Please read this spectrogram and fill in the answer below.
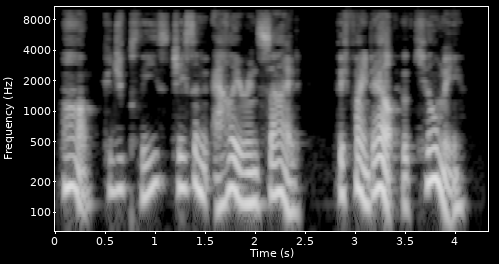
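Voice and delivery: put-on hushed voice. Retelling a character's argument on a porch: imitating a hushed voice. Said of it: "Charlotte's kinda trying to keep her voice down".

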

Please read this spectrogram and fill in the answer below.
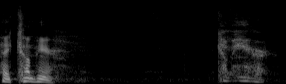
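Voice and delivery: gentle, kind, very hushed voice. A speaker voices Jesus calling out to the listeners; kind voice of Jesus. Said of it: "the kind voice of Jesus".

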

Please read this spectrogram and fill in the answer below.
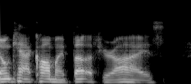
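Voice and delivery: usual speaking voice

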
